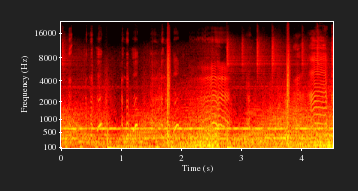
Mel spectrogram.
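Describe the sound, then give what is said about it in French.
A baby fusses and cries in short, wavering wails over a steady low rumble, with a faint continuous tone running beneath. “Mais le bébé, sentant l'angoisse de ses parents, se met à s'agiter.”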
